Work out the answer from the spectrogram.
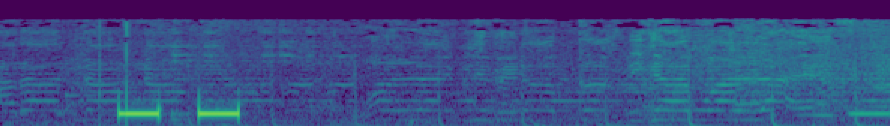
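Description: Telephone keypad tones while a long-distance call is reconnected: two loud, identical dialing beeps in quick succession, followed by fainter, lower tones on the line.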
